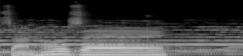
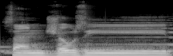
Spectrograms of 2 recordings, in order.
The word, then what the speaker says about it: San Jose: Sailing along all the way to San Jose because Jose rhymes with way. I am Texan, so I can also say San Jose because we Texans do that.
